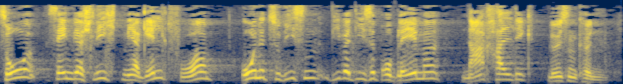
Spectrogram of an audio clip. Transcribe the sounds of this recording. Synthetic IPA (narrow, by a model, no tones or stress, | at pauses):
z̥oːz̥eːənviːɐʃlɪçtmeːɐɡɛltfoːɐ | ʔoːnət͡suvɪsn̩viːviːɐdiːzəpʁ̥obleːmə | naːχhaltɪç | løːzn̩kʰœnən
